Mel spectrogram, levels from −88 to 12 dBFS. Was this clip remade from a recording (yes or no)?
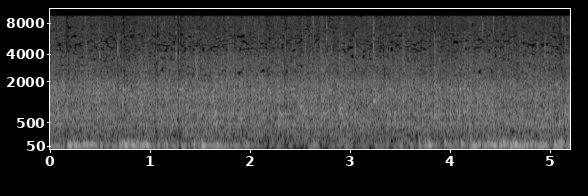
no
